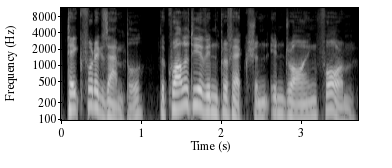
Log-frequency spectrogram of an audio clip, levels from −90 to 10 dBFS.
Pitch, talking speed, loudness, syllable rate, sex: 120 Hz, 160 wpm, -20 LUFS, 5.4 syllables/s, male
